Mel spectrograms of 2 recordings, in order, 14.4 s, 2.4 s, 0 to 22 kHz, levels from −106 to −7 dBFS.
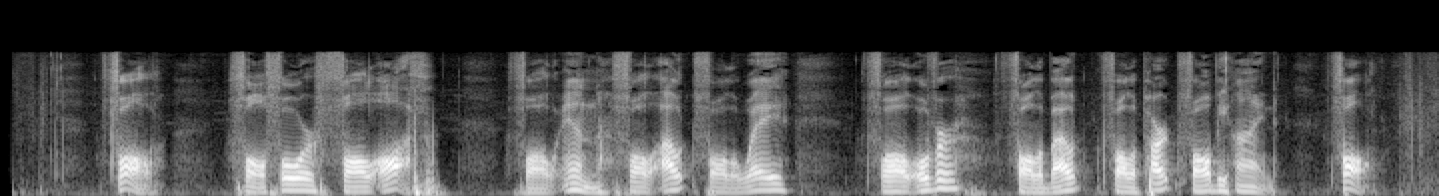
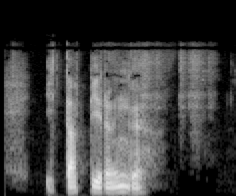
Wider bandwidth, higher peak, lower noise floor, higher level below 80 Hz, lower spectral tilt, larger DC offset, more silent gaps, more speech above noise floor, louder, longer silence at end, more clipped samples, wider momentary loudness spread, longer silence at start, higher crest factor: second, 7.6 kHz vs 9.2 kHz; about the same, 0 dBFS vs 0 dBFS; first, -60 dBFS vs -46 dBFS; first, -38 dBFS vs -56 dBFS; first, -7.5 dB/octave vs -5 dB/octave; neither; neither; first, 45 dB vs 23 dB; first, -16 LUFS vs -22 LUFS; first, 0.7 s vs 0.4 s; neither; second, 12 LU vs 21 LU; first, 1.1 s vs 0.1 s; second, 16 dB vs 24 dB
